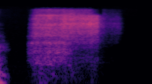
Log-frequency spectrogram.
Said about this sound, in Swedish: Jag kan ta ett djupt andetag. Precis så.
